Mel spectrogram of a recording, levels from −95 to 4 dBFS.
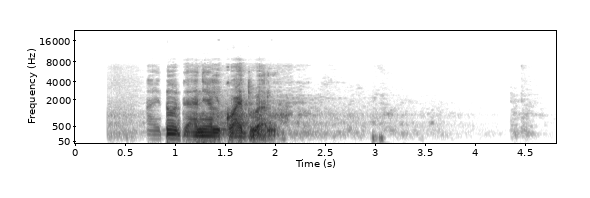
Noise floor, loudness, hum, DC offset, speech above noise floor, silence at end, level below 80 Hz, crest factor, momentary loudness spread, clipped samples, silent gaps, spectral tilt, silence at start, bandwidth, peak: -83 dBFS; -15 LUFS; none; under 0.1%; 68 dB; 2.7 s; -54 dBFS; 18 dB; 8 LU; under 0.1%; none; -8 dB/octave; 0.75 s; 7.4 kHz; -2 dBFS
